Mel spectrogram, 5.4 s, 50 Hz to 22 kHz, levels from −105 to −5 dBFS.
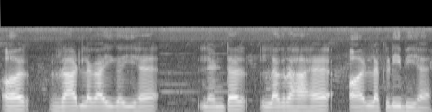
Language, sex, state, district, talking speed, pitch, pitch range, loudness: Hindi, male, Madhya Pradesh, Katni, 145 wpm, 135 Hz, 130-140 Hz, -18 LUFS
